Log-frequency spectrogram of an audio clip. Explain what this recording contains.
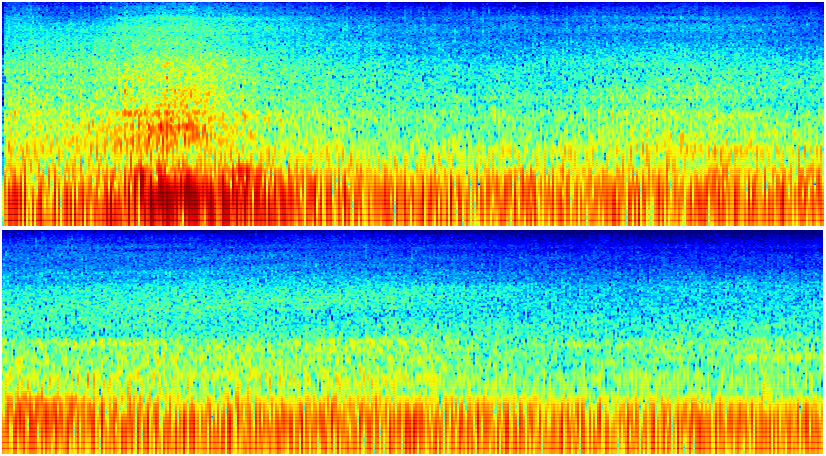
drive away FORD TRANSIT AMBULANCE
Ford Transit based ambulance vehicle idle & drives away in Moscow traffic, engine, front perspective, tires included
